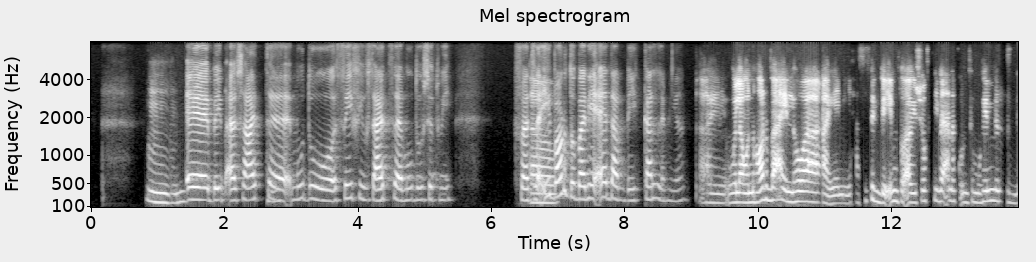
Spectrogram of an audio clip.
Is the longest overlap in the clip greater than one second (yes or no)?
no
